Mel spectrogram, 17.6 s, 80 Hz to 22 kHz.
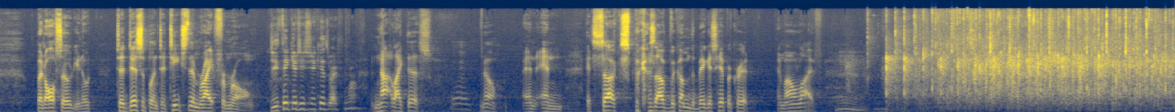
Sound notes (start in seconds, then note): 12.6 audience clapping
